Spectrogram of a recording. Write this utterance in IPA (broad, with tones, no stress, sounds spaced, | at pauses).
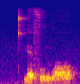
t̪ʰ ɥ ɛ˥˩ f u˥ n̪ w ɔ˧˥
